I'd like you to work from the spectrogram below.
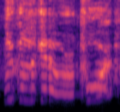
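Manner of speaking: ordinary talk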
